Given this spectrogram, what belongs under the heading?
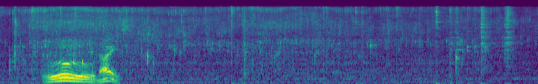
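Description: Kampung fish is flipped in hot oil and sizzles steadily after the turn, with a short burst of speech at the start and light scraping and clatter.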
